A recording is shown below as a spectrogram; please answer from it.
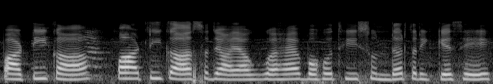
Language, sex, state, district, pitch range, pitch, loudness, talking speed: Hindi, female, Punjab, Pathankot, 235-260 Hz, 245 Hz, -18 LUFS, 145 wpm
